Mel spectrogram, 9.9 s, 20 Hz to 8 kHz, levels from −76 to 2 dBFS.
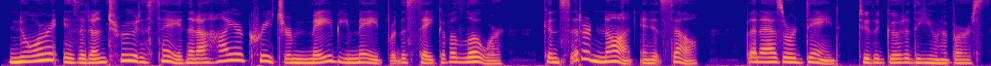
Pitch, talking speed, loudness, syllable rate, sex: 190 Hz, 195 wpm, -16 LUFS, 5.3 syllables/s, female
